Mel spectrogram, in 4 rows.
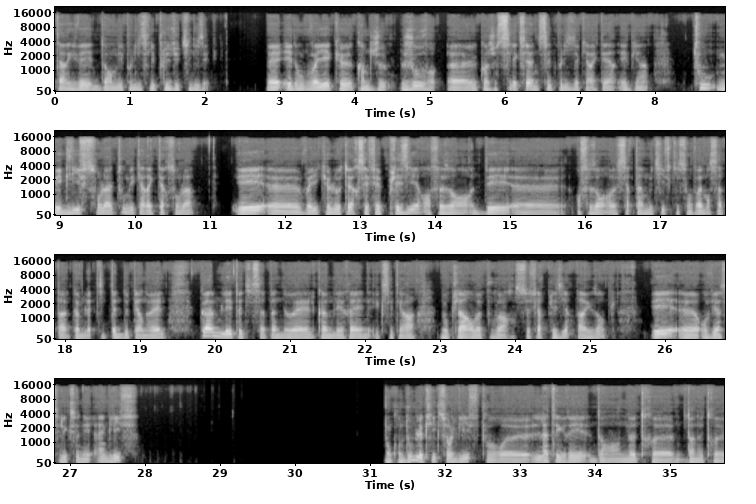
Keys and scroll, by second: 34.0 ctrl+z.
